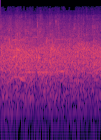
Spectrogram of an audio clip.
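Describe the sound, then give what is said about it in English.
A church audience claps their hands for the Lord in a steady, dense wash of applause, loud and continuous throughout, with many overlapping claps blending into a bright, even roar. “Clap your hands for the Lord tonight.”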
